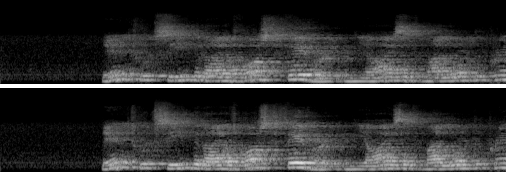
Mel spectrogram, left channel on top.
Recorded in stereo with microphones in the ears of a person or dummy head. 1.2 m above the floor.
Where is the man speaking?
50° right (ahead or behind), 0.7 m.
